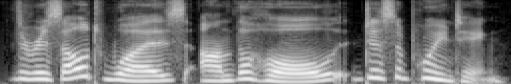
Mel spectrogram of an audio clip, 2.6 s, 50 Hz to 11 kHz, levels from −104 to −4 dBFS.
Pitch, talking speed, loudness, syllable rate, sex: 225 Hz, 165 wpm, -15 LUFS, 5.1 syllables/s, female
